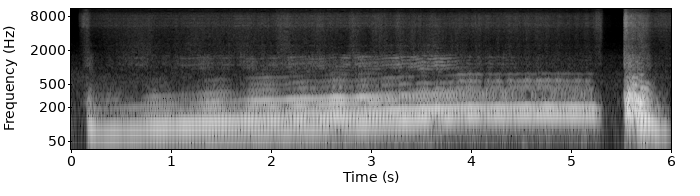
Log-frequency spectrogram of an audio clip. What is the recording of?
RailGun - Single
Alien, alien-sound-effects, Future, Futuristic, Gun, Machine, Sci-Fi, Space, Weapon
